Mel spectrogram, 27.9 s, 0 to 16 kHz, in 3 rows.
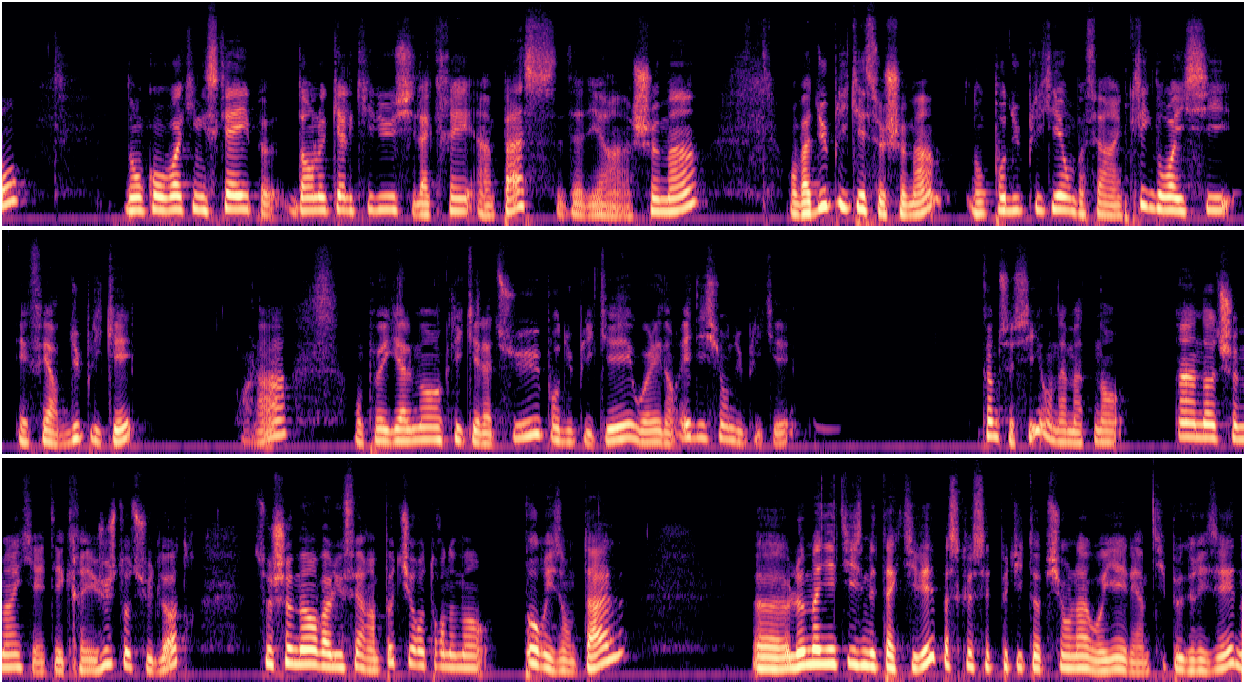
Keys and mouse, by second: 0.7 click, 8.4 click, 14.2 click, 15.3 click, 16.6 click, 22.6 click.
